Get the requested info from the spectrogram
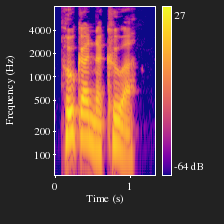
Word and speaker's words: Puka Nacua: Puka Natau. How do you say it? – Puka Nacua.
